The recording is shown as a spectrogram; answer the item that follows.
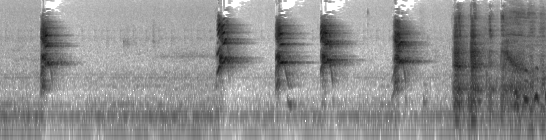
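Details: Worked-up dog barking at a pig it dislikes: five sharp, separate barks spaced about a second or more apart, then a burst of rustling and scuffling noise, a low steady hum underneath.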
